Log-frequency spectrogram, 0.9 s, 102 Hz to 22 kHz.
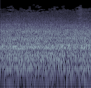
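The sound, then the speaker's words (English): A huge crowd of about 6,000 people roars together, doing their best Wookiee roar, forming a loud, dense, sustained wall of voices that fills the brief moment without a break. “That's the sound of 6,000 people doing the Wookiee roar.”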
